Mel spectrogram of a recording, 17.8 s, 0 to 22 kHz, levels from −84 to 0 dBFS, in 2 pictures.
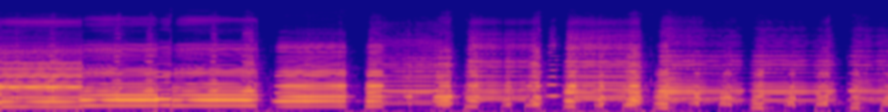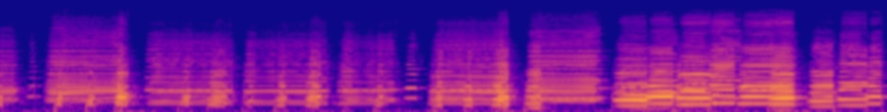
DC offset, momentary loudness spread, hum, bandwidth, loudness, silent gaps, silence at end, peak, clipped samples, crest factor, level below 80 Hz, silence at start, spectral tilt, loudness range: under 0.1%; 15 LU; none; 14.5 kHz; -26 LUFS; none; 0 s; -8 dBFS; under 0.1%; 16 dB; -58 dBFS; 0 s; -5.5 dB/octave; 9 LU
